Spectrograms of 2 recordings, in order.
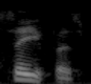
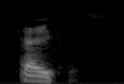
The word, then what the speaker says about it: Cephas: We look at it and we want to call it Cephas, but it's actually pronounced Cephas.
